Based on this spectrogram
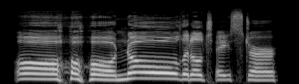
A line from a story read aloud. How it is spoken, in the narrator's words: said with a laugh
